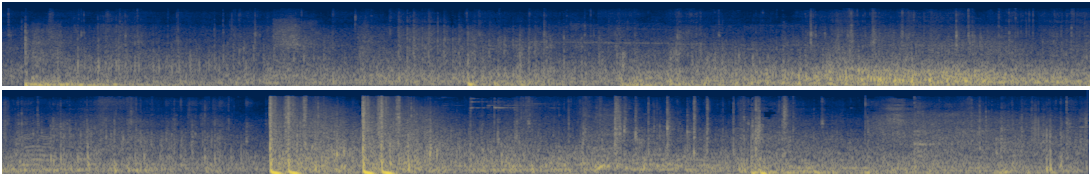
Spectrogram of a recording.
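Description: Distant explosions and gunfire rumble in the background.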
